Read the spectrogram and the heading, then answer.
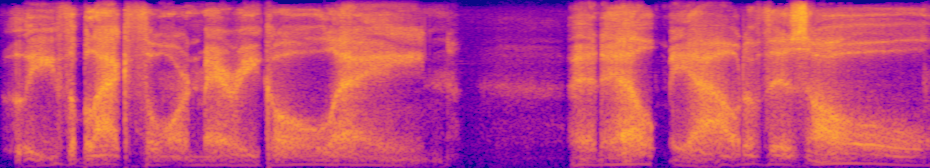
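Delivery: eerie creature voice, whispered, very slow. Storyteller voicing the creature calling to Mary Colane from a grave: evil creature voice. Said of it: "Mary knew this was an evil creature. / Mary knew this was an evil creature. She could tell by the clawed fingers hooked in her hair and its terrible breath on the back of her neck. / And again the dea".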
